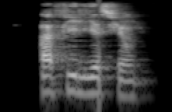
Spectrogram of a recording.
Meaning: affiliation
- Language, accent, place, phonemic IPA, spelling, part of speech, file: French, France, Lyon, /a.fi.lja.sjɔ̃/, affiliation, noun, LL-Q150 (fra)-affiliation.wav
